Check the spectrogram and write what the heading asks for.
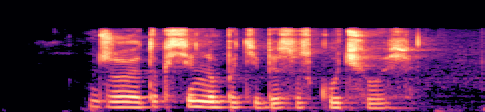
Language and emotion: Russian, neutral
